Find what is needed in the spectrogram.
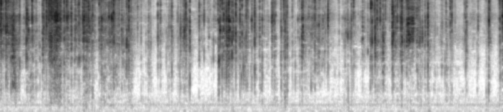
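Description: Plastic blister packaging and a foil trading-card pack crinkling and crackling as they are twisted and pulled open by hand, with the loudest crackles near the start and again about three seconds in.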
